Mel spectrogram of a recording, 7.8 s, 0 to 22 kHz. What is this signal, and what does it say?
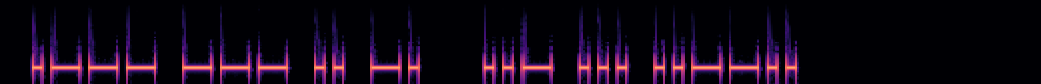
Morse code, heard as a keyed tone, about 17 wpm, 700 Hz. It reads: JOIN US?
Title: Sentences from Top 1400 Words 17wpm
